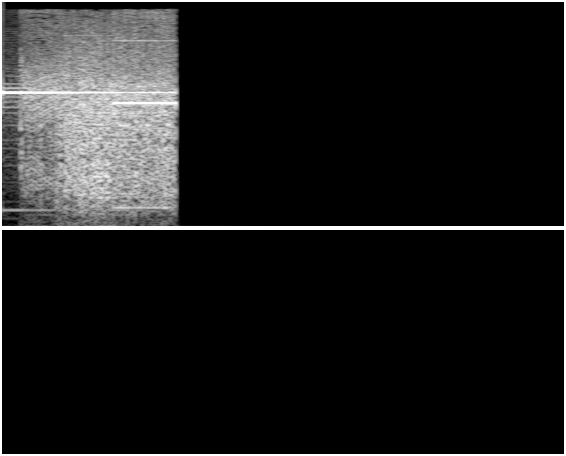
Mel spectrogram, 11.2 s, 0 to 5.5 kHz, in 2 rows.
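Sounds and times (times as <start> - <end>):
siren: 0.0 - 1.8.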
